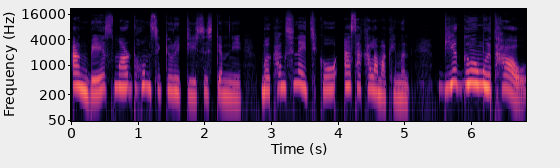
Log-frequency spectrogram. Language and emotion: Bodo, surprised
